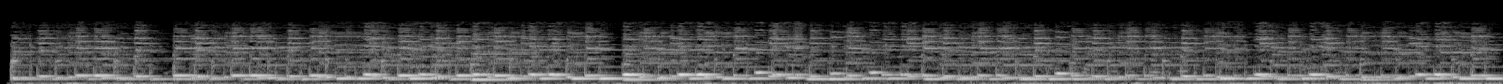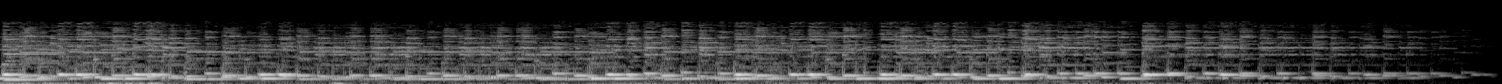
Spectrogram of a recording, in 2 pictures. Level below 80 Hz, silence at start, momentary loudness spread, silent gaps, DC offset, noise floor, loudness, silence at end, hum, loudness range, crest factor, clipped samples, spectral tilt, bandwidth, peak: -38 dBFS; 0.1 s; 8 LU; none; under 0.1%; -46 dBFS; -18 LUFS; 0.25 s; none; 5 LU; 16 dB; under 0.1%; -4.5 dB/octave; 7.8 kHz; -2 dBFS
